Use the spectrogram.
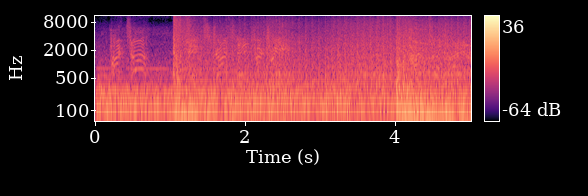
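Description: A shot from an anti-tank gun fired at a Panzer IV in the Company of Heroes 3 strategy game, a sudden loud broadband blast at about one second and another heavy impact near four seconds, over continuous battle noise with a voice at the start.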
